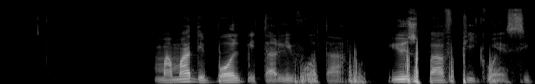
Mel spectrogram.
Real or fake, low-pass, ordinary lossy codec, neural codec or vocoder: real; 14.4 kHz; none; none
